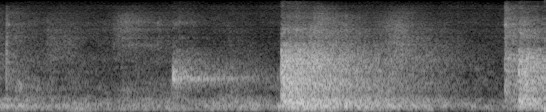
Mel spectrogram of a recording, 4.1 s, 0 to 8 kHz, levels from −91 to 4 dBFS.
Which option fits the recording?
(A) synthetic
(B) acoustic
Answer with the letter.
A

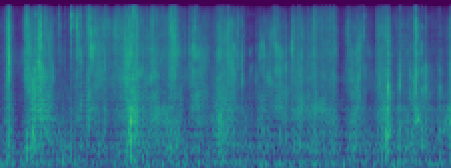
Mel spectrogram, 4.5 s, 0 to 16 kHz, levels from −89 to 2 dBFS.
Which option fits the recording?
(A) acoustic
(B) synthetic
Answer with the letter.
B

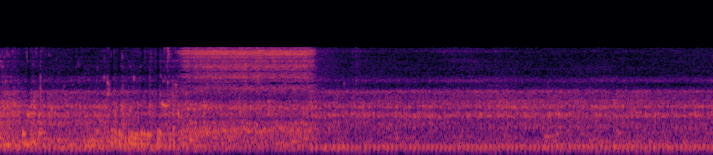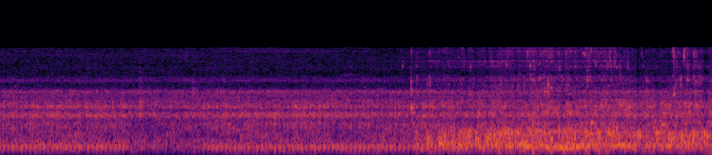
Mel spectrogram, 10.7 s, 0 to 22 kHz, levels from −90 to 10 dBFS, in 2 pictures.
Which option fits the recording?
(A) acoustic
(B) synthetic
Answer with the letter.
A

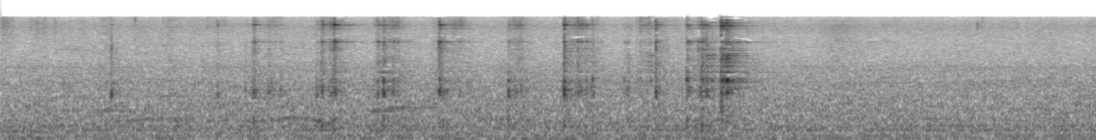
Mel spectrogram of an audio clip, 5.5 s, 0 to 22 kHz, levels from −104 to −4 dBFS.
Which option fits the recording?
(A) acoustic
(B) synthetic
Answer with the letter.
A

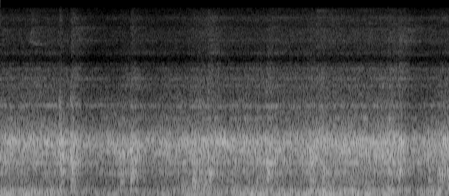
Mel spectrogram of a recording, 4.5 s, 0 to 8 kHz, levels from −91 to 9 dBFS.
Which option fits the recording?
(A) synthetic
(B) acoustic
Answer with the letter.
B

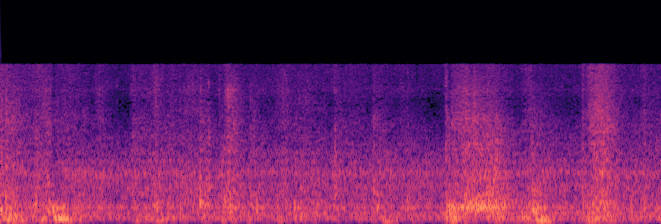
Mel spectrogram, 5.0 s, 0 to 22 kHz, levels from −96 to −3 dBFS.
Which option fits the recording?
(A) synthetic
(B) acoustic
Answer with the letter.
B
